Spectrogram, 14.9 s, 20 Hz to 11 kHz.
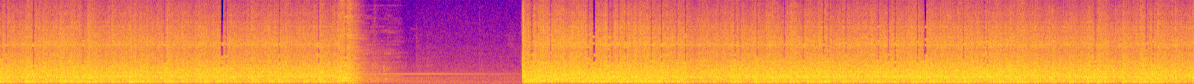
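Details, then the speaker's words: Abused, long-unmaintained Craftsman YT4000 hydrostatic riding mower, hood off: starter churns at a steady rapid beat, pauses briefly, resumes, engine never fires, every time. Cranks, no start; no fuel found in the filter afterward, cause not yet confirmed. "So there you go. It's not even trying to crank this out."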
